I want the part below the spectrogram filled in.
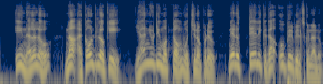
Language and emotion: Telugu, happy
